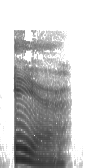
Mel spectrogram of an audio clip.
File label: "eə", phonetics sound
